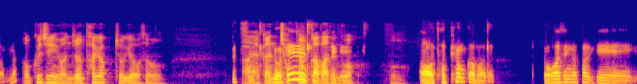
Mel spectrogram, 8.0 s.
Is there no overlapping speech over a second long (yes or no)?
no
